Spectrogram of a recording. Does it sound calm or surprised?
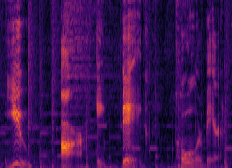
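calm. It is read in a calm, plain tone.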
